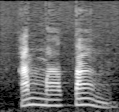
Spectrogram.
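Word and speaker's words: 앞마당: Ini apmatang dibacanya amatang.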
